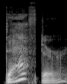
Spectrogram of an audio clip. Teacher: in English, that GH sound often changed to F for reasons that nobody completely understands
